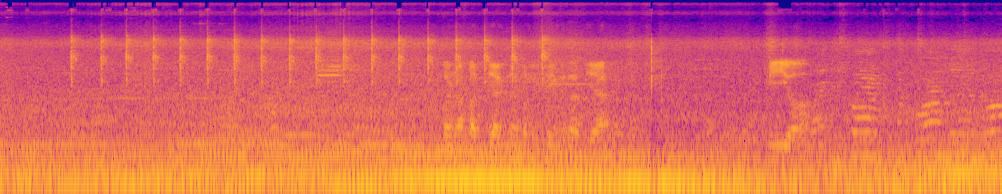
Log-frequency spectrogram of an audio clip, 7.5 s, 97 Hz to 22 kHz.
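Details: Yamaha Mio MXi 125 scooter, noisy engine, throttle revved: sharp metallic ticks about four a second above the engine; connecting rod confirmed worn. Rod and side bearing to be replaced.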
